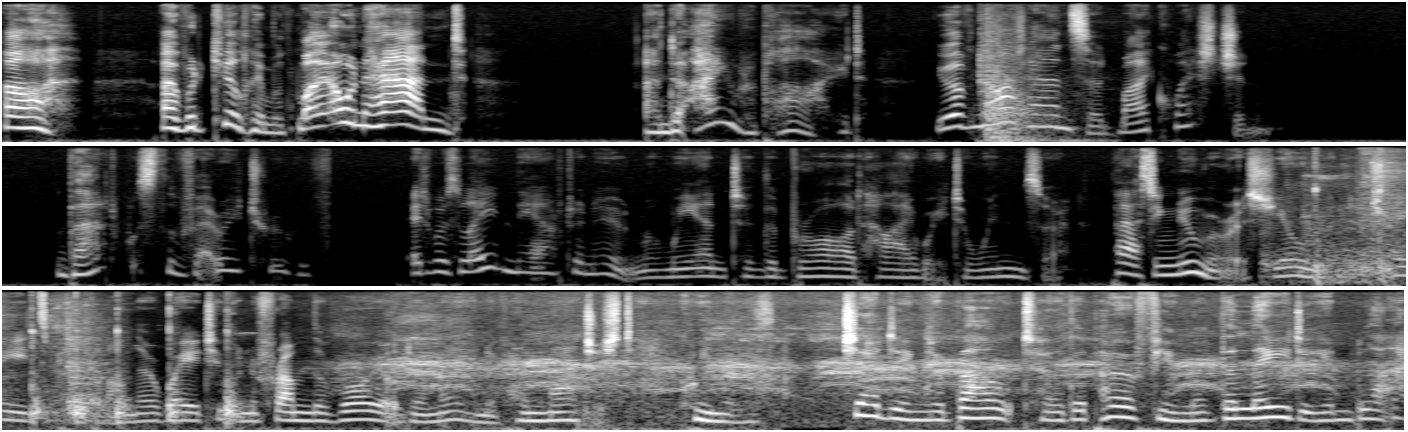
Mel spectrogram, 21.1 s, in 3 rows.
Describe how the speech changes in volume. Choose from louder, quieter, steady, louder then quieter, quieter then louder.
quieter then louder.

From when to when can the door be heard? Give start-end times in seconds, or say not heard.
4.8-5.6, 13.3-14.7.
